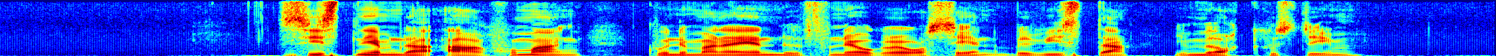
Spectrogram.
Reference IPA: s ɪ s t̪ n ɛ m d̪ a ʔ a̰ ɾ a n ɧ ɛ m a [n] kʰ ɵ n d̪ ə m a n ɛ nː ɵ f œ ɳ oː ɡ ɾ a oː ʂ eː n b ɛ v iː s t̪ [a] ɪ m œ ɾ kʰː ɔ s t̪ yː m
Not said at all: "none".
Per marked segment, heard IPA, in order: ŋ, a

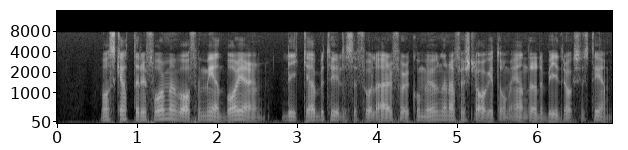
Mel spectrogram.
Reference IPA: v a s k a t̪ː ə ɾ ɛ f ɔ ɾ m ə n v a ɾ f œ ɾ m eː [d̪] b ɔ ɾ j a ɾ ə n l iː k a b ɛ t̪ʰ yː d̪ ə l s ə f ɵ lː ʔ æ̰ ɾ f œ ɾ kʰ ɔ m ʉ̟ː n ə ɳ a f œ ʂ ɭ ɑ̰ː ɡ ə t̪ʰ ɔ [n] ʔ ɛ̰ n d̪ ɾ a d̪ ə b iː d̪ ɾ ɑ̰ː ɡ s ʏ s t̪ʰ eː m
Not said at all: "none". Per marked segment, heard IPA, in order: d̪, m

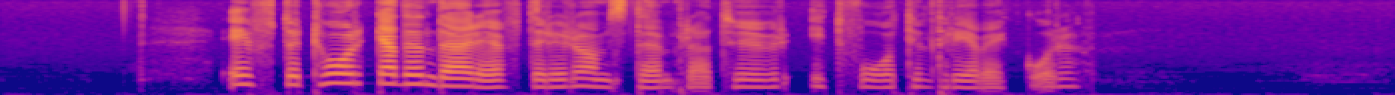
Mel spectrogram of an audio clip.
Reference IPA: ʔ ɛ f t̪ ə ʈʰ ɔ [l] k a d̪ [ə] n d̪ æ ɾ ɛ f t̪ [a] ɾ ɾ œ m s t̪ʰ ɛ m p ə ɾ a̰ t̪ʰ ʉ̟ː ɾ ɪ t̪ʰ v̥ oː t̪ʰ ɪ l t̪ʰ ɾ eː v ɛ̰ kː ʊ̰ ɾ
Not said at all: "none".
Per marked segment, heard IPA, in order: ɾ, ə, ə

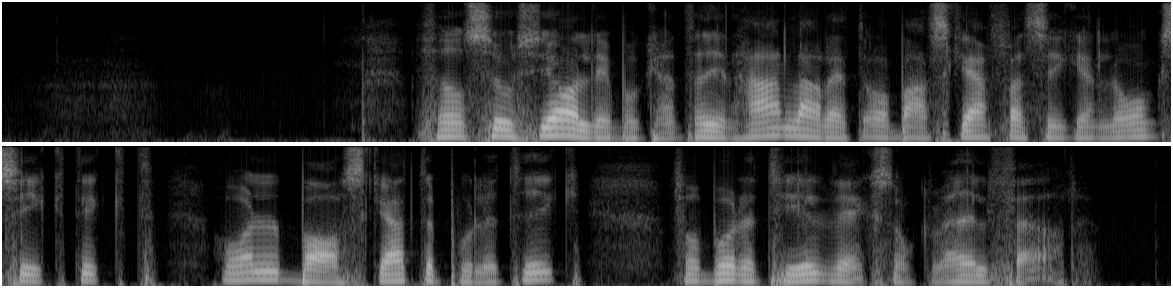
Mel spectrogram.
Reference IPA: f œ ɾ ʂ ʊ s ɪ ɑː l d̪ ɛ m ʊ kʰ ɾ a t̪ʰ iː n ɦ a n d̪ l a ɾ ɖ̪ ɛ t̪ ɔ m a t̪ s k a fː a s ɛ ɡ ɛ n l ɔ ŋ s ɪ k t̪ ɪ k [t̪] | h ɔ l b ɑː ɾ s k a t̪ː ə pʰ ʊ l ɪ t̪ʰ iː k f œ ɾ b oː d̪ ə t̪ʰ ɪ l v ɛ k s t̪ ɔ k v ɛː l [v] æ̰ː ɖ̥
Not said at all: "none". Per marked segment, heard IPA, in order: t̪, f

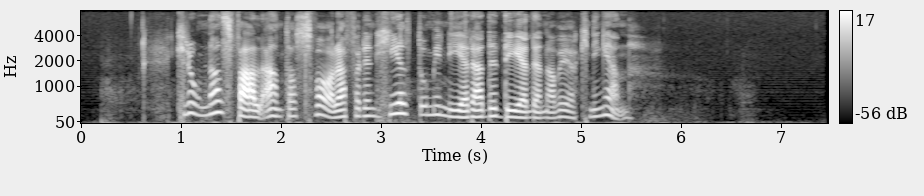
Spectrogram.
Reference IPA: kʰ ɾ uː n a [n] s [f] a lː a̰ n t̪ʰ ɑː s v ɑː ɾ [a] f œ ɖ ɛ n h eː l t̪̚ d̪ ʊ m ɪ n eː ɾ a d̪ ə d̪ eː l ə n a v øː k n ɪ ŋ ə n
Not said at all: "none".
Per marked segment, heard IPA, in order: n, f, a

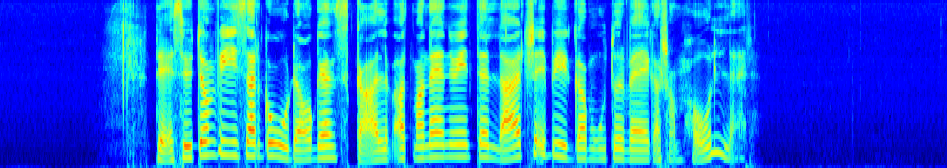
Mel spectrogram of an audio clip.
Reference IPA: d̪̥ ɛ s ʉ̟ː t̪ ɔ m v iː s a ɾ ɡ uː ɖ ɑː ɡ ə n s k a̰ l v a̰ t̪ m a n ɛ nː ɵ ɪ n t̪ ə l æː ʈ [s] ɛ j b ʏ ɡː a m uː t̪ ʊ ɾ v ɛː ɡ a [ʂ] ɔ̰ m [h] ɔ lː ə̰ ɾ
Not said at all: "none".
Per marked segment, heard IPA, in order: ʂ, ʂ, h

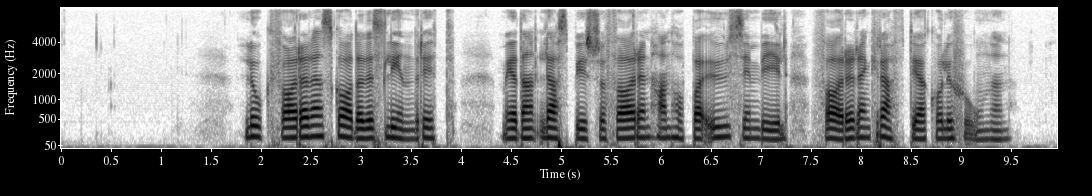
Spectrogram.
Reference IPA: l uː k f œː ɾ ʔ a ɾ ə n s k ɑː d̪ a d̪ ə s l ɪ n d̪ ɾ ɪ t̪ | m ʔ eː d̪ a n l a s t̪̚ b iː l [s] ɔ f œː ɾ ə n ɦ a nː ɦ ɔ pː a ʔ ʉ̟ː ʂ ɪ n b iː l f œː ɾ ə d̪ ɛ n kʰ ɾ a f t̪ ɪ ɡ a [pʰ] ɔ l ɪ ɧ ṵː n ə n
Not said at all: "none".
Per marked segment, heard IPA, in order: ʂ, kʰ

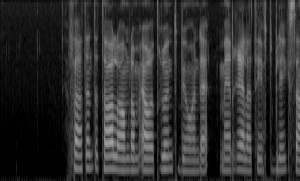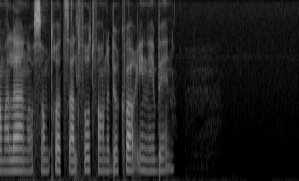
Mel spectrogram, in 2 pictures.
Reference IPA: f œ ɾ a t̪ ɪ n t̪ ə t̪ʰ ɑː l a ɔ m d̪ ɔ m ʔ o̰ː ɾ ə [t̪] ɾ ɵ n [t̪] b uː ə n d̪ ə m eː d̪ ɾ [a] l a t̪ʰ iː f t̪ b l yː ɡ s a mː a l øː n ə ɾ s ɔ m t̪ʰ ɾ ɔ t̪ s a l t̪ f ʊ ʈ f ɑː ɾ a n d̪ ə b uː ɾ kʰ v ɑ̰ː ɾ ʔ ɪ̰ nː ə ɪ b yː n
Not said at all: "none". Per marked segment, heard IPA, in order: t̪, t̪, ɛ

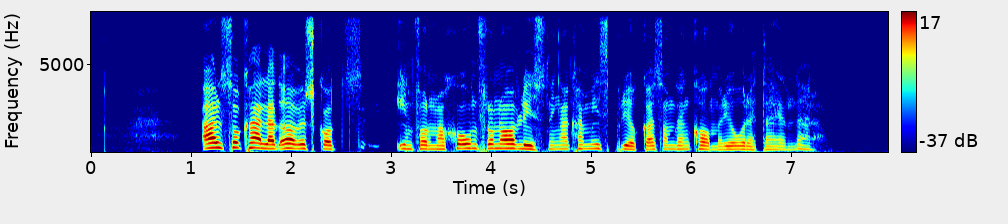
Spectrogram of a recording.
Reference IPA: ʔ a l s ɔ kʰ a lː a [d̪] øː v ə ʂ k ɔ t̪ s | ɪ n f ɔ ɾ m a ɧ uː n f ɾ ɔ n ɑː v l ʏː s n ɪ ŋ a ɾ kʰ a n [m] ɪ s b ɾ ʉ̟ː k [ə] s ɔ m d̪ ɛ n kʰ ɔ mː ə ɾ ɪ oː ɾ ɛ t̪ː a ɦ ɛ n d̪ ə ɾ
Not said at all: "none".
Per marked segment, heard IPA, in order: d̪, m, a

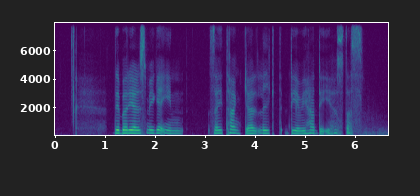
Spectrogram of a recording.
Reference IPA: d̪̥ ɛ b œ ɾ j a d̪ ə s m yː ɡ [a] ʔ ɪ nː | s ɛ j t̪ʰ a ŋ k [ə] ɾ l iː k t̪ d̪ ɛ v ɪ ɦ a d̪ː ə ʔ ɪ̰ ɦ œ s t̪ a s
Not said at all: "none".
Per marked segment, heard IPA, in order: a, a

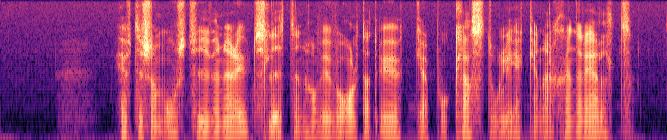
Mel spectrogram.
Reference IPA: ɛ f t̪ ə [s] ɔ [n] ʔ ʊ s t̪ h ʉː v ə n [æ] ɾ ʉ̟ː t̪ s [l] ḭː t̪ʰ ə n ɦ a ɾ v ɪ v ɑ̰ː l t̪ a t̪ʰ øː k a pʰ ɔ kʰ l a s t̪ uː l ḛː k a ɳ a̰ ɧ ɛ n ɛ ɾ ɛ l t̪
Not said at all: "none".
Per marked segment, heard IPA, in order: ʂ, m, æ, l

